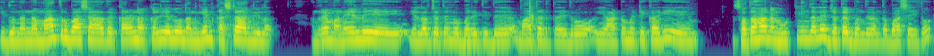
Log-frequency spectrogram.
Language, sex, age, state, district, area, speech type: Kannada, male, 18-30, Karnataka, Kolar, rural, spontaneous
